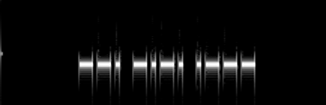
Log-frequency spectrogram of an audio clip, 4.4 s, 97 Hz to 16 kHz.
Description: Morse code, heard as a keyed tone, about 20 wpm, 700 Hz. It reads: GCJ
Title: USA Call Sign Postfixes - 3 Letters 20wpm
